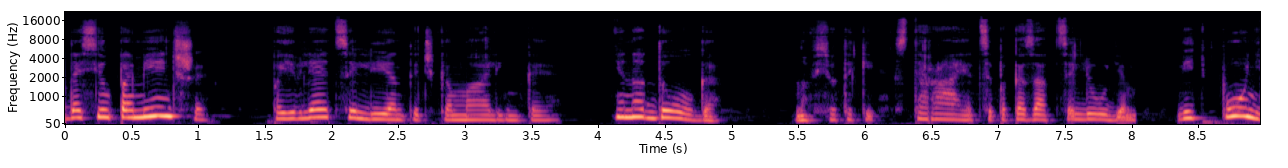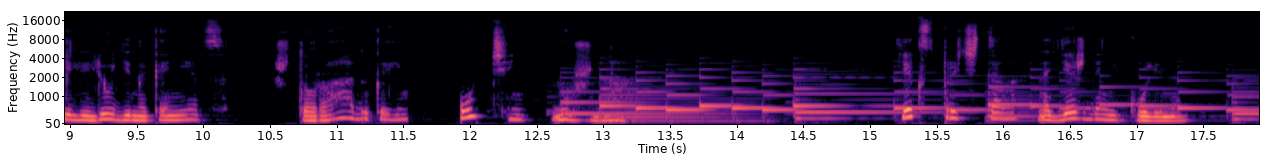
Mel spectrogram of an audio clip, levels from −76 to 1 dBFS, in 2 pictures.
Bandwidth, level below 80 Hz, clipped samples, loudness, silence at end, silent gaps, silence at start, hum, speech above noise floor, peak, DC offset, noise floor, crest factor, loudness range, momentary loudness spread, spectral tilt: 17 kHz; -60 dBFS; under 0.1%; -23 LUFS; 0 s; none; 0 s; none; 47 dB; -4 dBFS; under 0.1%; -68 dBFS; 18 dB; 7 LU; 17 LU; -6 dB/octave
